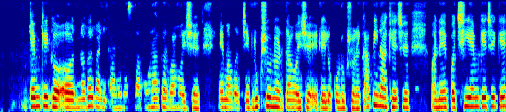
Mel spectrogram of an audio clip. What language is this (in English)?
Gujarati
